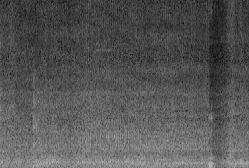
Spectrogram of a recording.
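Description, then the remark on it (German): A heavy tractor engine drones steadily, a low constant rumble filling the whole stretch with a brief clunk and dip near the end. “Nee, ich gehe da jetzt nicht lang. Nicht, solange da der Trecker da rumträgt.”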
